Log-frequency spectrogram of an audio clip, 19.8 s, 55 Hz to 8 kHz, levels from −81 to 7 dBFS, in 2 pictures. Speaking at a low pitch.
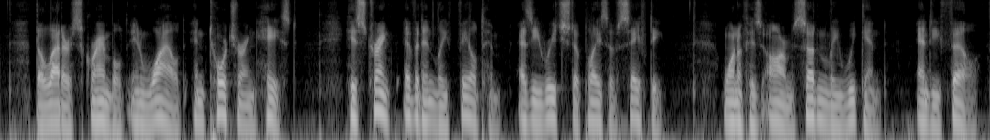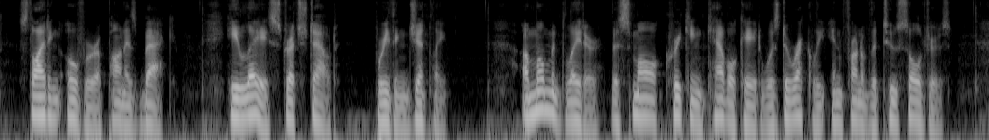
Yes: low, 105 Hz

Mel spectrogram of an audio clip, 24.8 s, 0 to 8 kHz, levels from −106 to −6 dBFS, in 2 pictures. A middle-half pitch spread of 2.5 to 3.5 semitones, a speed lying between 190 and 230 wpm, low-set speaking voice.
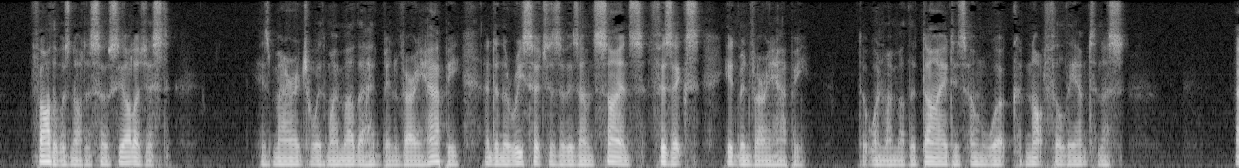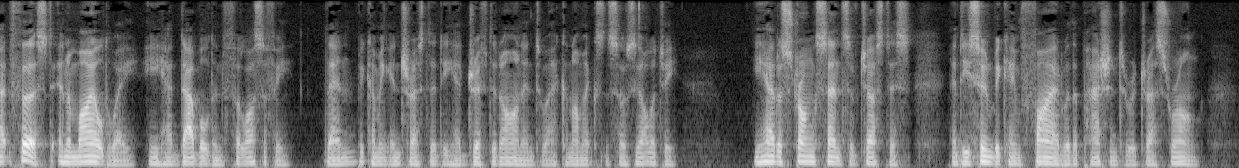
Yes: average, 3.2 semitones; average, 195 wpm; very low, 85 Hz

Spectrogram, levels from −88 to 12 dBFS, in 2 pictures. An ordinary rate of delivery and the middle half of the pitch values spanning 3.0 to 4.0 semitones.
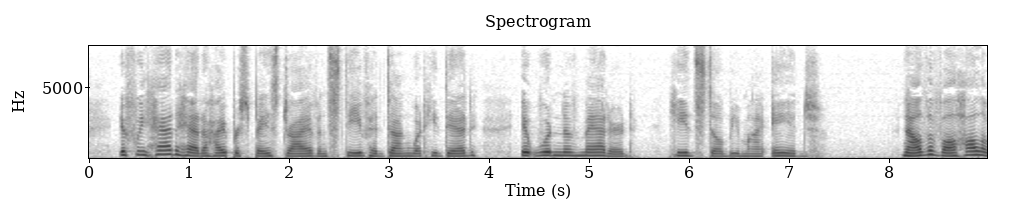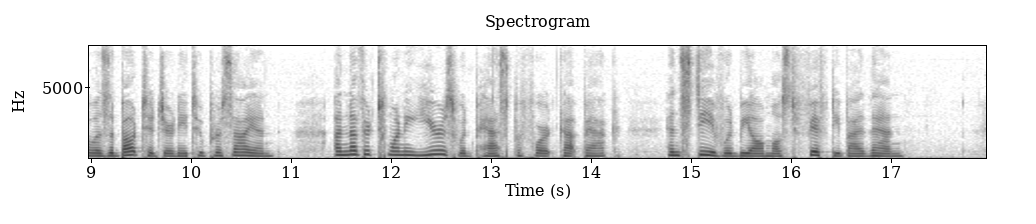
Yes: average, 165 wpm; average, 3.7 semitones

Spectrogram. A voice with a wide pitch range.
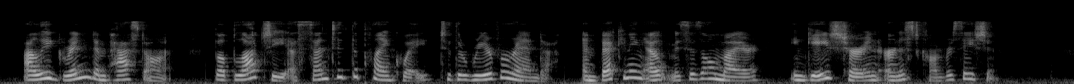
No: average, 4.1 semitones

